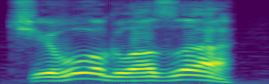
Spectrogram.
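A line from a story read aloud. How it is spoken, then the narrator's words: Snapped, red-haired woman. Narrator (Russian): Огрызнулась рыжая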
